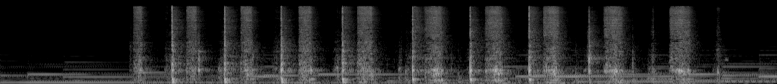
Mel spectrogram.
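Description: A carrot being julienned: quick, rhythmic rasping strokes, about three a second, as the strips fall into a bowl. Background music plays under it.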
